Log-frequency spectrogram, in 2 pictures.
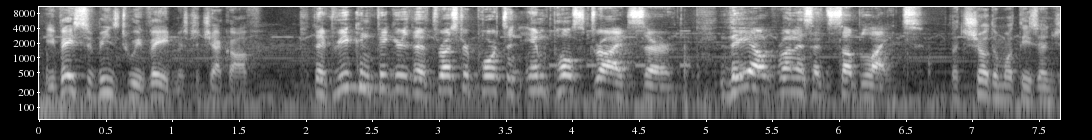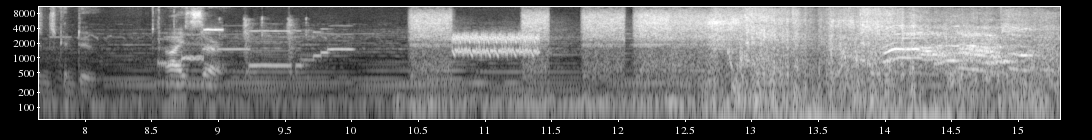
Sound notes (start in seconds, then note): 11.8 strong phaser fire; 12.2 explosions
